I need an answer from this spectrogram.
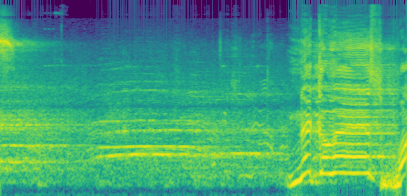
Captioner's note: crowd cheering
